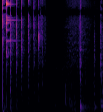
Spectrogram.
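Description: Small hard-plastic clicks from a LEGO stud shooter on a minifigure-scale E-Web turret as its button is pressed and the piece is handled. A quick run of clicks comes first, then one more about a second and a half in.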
